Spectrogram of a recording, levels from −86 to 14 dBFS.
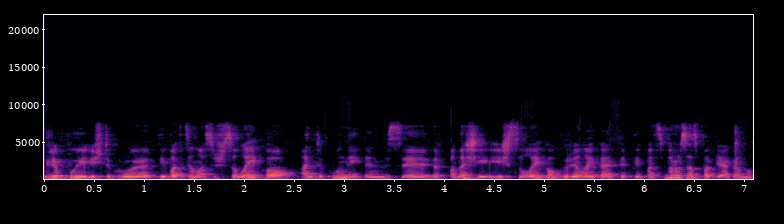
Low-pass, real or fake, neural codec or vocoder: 10.8 kHz; real; none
